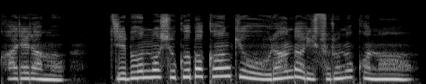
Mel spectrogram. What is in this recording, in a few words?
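WIN Japanese, Voice; GF Alarm; GepardM1Mod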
